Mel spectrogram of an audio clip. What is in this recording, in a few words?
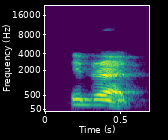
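"hidrat", Malay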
